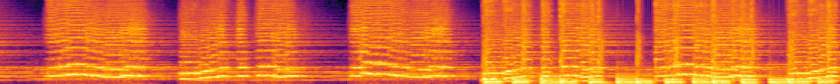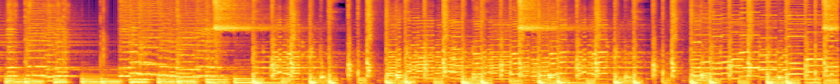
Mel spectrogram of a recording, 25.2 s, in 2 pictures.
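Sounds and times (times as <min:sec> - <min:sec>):
Telugu background music ringtone: 0:00.3 - 0:25.1.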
